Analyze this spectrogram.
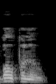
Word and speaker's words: Bopolu: I said, is there a silent G in that one? Bopolu. No, not in Bopolu.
